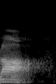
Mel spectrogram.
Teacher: ला में क्या है, दोनों किनारों से हवा ध्वनि निकल जाती है, हवा निकल जाती है दोनों साइडों से, तो वहाँ होता है आपका पार्श्विक, और पार्श्विक होता है हमारा ला।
